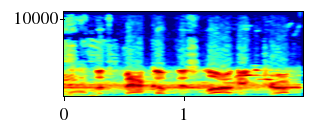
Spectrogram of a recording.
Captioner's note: a truck beeps on Tree Boy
